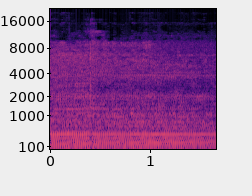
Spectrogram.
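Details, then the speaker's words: Ford F150 Raptor (Gen1) with AC on: a loud, steady droning hum with a strong low buzz as the blower motor spins off balance and shakes the cab; the suspected root cause is a broken fresh/recirculation blend door. "there is something in the blower motor that's causing it to be off balance and when it's off balance it's been so fast that it makes that noise and it vibrates the whole cap"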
